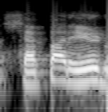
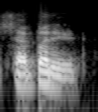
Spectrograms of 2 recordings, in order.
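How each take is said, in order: First: सेपरेट with a clear full "a" in the middle: sep-PAA-rate; spelling pronunciation. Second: Said in the usual way. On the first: Shown as a demonstration. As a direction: sound out the A in सेपरेट, not an E. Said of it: "ई नहीं होता". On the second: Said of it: "सेपरेट होता है word".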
